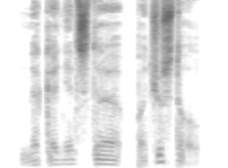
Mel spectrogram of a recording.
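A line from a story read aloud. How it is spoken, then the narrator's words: Quiet question. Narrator (Russian): тихо спросил Изаму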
